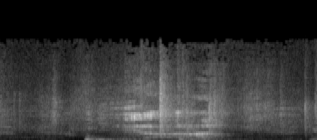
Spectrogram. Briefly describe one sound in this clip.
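A young man grunts with effort.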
